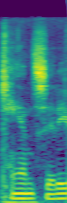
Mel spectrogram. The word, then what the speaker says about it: Kansas City: accent I will say the regional thing here is just not pronouncing any of the syllables in Kansas City do you always just say that Kansas City yeah it's just like can City or whatever it's that kind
